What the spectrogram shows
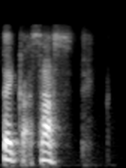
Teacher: el de sarcasmo, que dice que es mixto, que es entre ascendente y descendente, entonces podría ser, te casaste.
